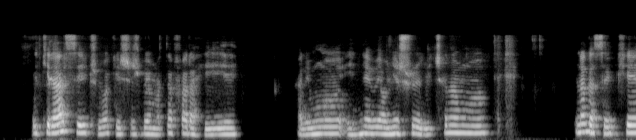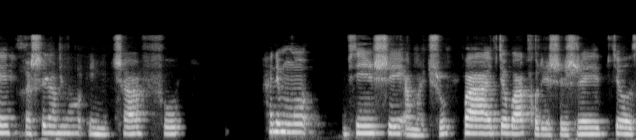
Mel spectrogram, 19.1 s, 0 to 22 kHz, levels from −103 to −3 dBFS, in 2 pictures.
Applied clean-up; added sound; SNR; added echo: neural mask model Resemble Enhance denoiser.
